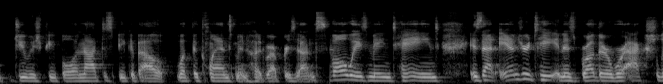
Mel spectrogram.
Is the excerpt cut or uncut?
cut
